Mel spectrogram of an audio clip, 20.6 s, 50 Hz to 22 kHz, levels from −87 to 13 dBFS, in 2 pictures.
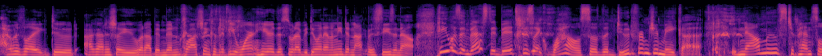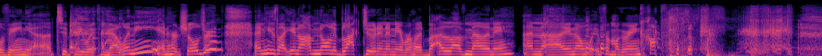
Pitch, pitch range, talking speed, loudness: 190 Hz, 175-220 Hz, 230 wpm, -23 LUFS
